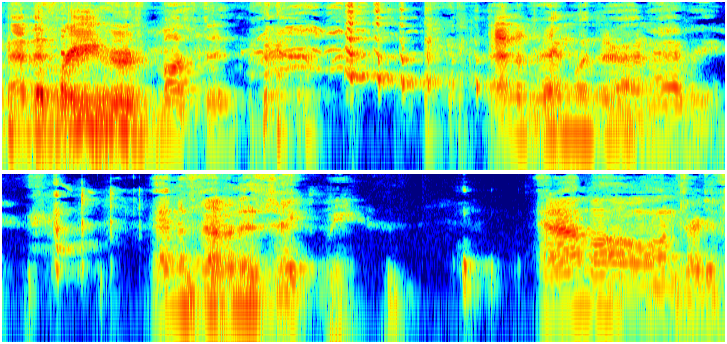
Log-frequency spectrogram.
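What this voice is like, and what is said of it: Gruff, mumbling impression of a singer. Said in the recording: “I think I sounded more like Mumbling Joe. That was the worst Tom Waits impression ever. ... You can see where you're going with it, but it kind of kept sliding further into parody. ... I think it went a little gruff with it”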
